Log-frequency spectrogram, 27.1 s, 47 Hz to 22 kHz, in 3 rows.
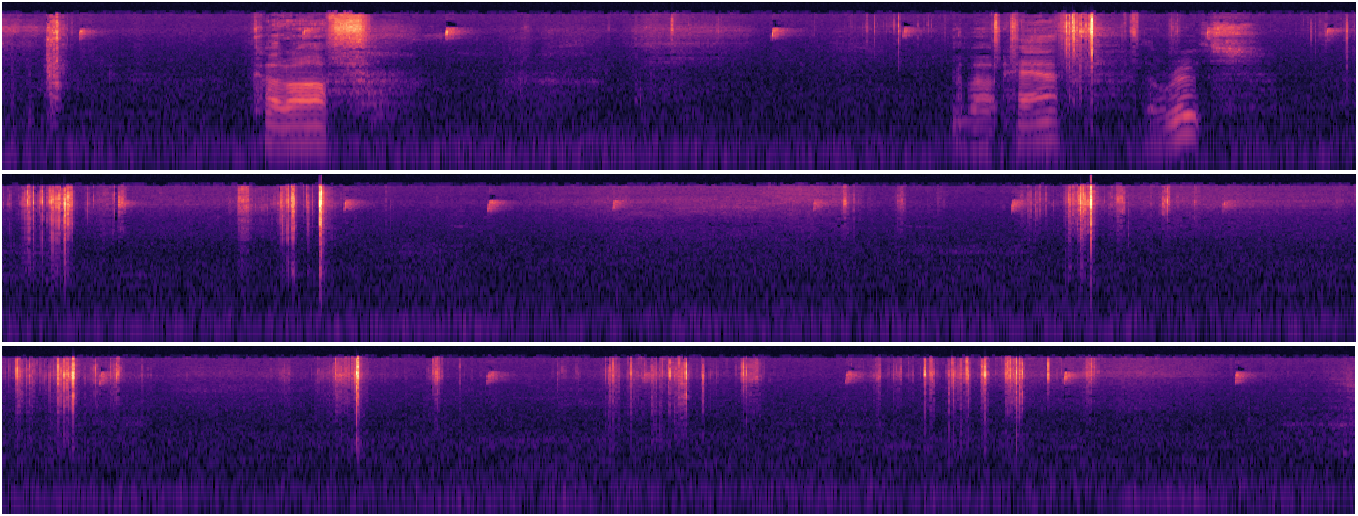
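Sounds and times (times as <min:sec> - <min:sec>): scissors snipping roots: 0:10.6 - 0:11.3, 0:18.1 - 0:18.9.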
